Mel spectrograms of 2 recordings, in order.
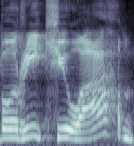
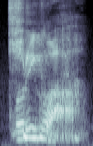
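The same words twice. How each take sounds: First: The word is said slowly. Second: The word is said fast. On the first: "it would be more like Boricua" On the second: "it's just pronounced faster"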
